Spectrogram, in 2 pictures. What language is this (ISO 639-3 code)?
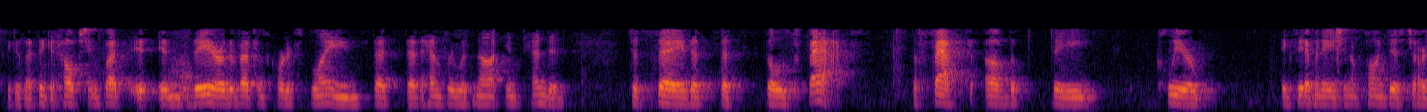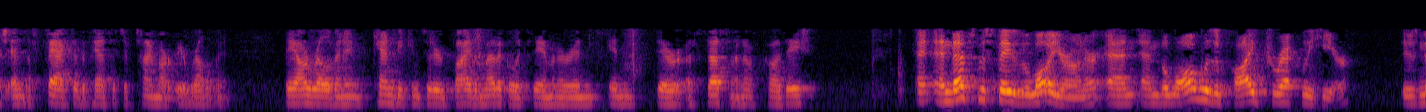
eng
